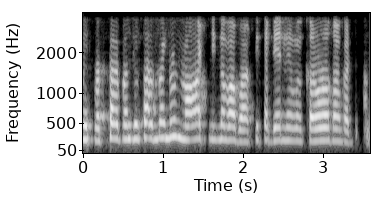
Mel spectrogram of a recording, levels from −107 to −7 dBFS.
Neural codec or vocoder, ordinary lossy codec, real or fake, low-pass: codec, 16 kHz, 4 kbps, FunCodec, trained on LibriTTS, 50 frames a second; none; fake; 3.6 kHz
